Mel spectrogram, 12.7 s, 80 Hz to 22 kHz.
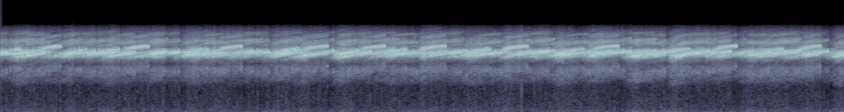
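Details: A dense full chorus of spring peepers (Pseudacris crucifer) at Muscatatuck National Wildlife Refuge, Indiana, on March 7, 2009, gives high, clear, rising peeps that overlap without pause.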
